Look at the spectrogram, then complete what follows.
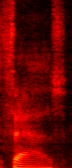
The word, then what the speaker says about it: SaaS: The first three are pronounced IaaS, PaaS, and SaaS.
